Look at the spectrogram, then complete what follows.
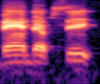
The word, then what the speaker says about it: Band Up Sick: It's BANDUPSICK. So like Band Up and then Sick.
